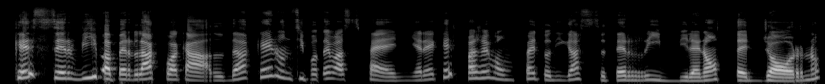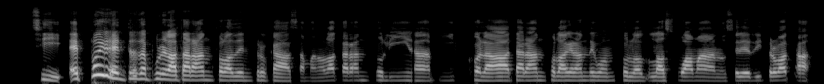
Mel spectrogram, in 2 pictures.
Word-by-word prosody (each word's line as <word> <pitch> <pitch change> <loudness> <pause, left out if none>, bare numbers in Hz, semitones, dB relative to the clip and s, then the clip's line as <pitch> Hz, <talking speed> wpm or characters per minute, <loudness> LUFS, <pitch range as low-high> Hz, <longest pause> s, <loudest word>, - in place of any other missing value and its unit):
che 305 +10 +4
serviva 285 - +1
per 235 -2 -1
l'acqua 240 -1 +2
calda 190 +5 -2
che 355 +4 -2
non 320 -8 -8
si 270 +2 -10
poteva 240 +2 -3
spegnere, 195 -1 -6
che 335 - -7
faceva 285 0 -3
un 220 -3 -11
feto 240 -6 -5
di 195 0 -20
gas 230 +6 -7
terribile, 190 -4 -4
notte 195 +1 0
e 175 -1 -4
giorno, 180 - +3 0.3
sì, 200 -8 -6
e - - +7
poi 440 +3 +10
le 420 - +9
è - - +10
entrata 255 -1 +4
pure 245 0 +1
la 210 -2 +9
tarantola 200 -2 +3
dentro 185 +1 -6
casa, 165 -3 -3
ma 155 -1 -14
non 165 +1 -11
la 185 +1 -3
tarantolina 185 -2 -6
piccola, 180 0 0
tarantola 190 0 0
grande 185 0 -2
quanto 185 0 -8
la 175 -1 -3
la 175 -1 -1
sua 180 +1 -3
mano, 170 -3 -3
se 165 - -9
l'è 180 0 -1
ritrovata 185 -1 -2
195 Hz, 165 wpm, -25 LUFS, 180-235 Hz, 0.3 s, poi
